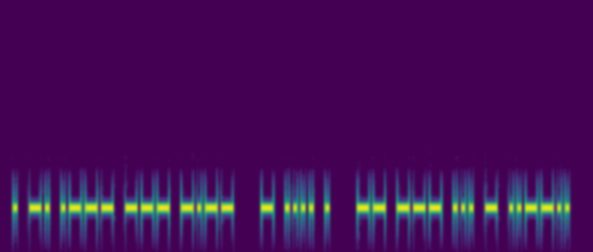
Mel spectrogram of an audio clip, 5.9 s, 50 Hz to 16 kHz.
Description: Morse code, heard as a keyed tone, about 30 wpm, 700 Hz. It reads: ENJOY THE MOST?
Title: Sentences from Top 1000 Words - Review Part 5 - 30wpm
